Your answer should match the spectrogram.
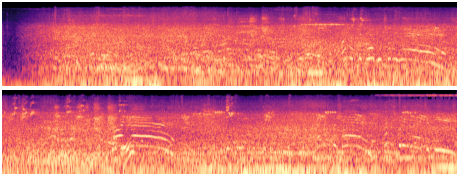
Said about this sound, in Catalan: Els conillets aquí. Clar, i era una mescla de cotxes amb pobrets, aquests animalets que estaven engabiats.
